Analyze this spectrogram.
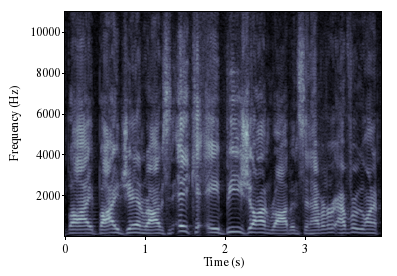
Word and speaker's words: Bijan: this signed helmet by by Jan Robinson AKA Bijan Robinson however we want to pronounce it the right way is by Jan if you want to buy Jan signed helmet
